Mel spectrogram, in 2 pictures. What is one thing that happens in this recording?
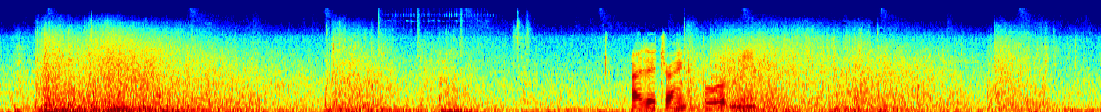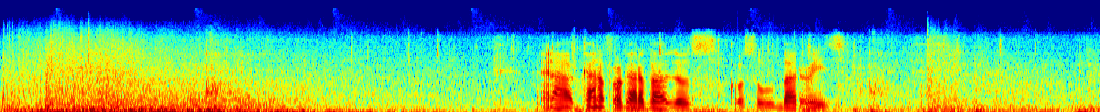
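Cannons fire with deep, rumbling booms.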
